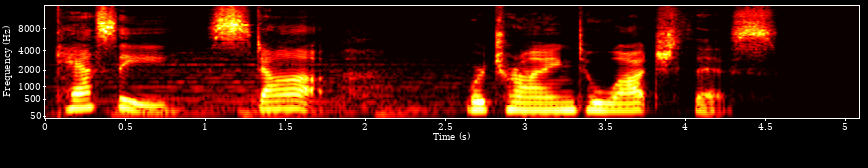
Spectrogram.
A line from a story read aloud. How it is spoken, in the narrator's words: rolled her eyes and said loudly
